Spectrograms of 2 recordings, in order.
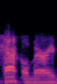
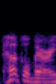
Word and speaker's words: huckleberry: pronounced it wrong, because I think it's supposed to be pronounced hackleberry, because on the caskets back in the day, they called the handles hackles. So when he said, "I'll be your huckleberry," he mispronounced it.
